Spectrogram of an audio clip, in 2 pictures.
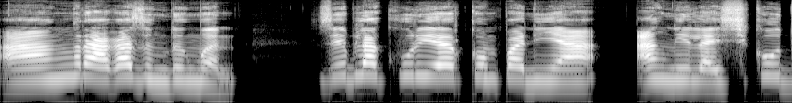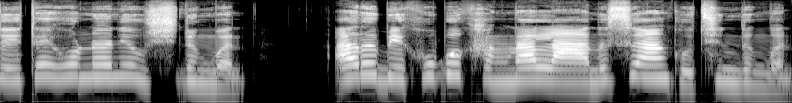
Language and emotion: Bodo, angry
